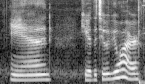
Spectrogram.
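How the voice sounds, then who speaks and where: A soft-spoken woman, fairly low in pitch, with ordinary pitch variation and music in the background. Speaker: gaming YouTuber. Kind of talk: let's play commentary reading game text aloud.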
